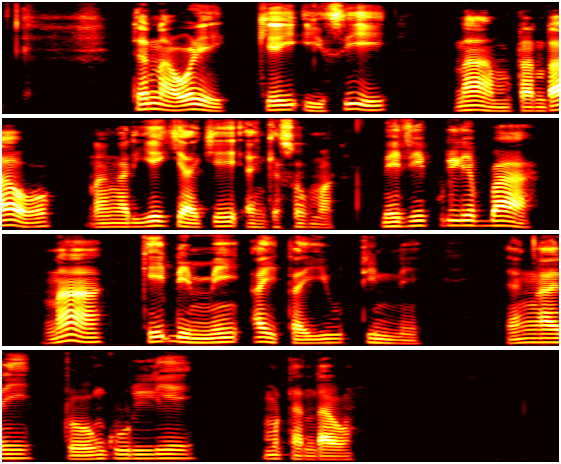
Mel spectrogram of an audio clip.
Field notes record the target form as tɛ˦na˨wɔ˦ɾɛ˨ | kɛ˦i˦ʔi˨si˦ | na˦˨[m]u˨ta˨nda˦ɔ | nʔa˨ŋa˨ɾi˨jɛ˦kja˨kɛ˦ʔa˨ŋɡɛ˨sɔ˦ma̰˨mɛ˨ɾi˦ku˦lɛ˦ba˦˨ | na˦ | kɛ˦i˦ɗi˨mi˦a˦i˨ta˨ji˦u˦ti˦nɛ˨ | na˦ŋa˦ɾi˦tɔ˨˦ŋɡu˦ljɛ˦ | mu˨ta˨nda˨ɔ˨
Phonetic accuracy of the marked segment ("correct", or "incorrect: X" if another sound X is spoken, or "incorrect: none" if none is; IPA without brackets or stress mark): correct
